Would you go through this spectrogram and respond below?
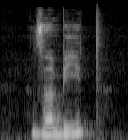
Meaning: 1. to kill 2. to kill (to express one’s anger at) 3. to commit suicide, to get killed, to be killed
- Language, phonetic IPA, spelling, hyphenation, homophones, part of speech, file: Czech, [ˈzabiːt], zabít, za‧bít, zabýt, verb, Cs-zabít.ogg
